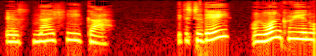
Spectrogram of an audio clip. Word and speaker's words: 날씨: sentence mean the word in red letter is nashika because today on one korean word of the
